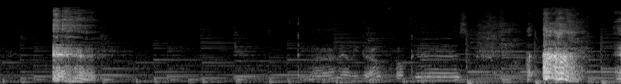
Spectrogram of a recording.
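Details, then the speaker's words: Coughing from a person who says they are still sick, recorded while opening trading card packs. "you can hear, I'm still sick, so sorry for the coughing, but here we go."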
